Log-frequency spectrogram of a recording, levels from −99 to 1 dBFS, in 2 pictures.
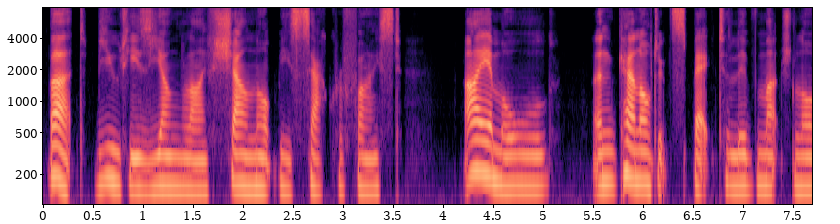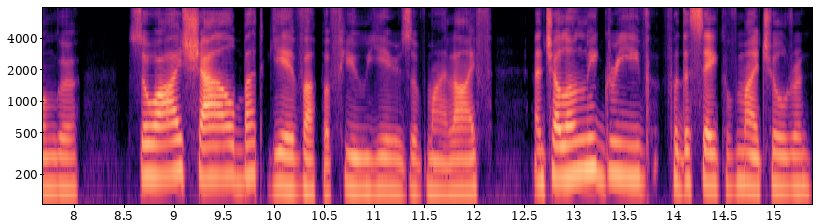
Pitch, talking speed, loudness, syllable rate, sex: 160 Hz, 155 wpm, -22 LUFS, 3.8 syllables/s, female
